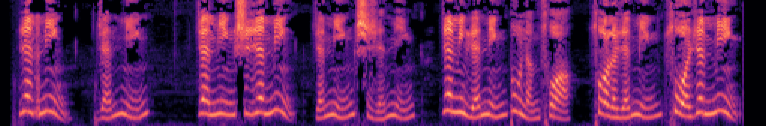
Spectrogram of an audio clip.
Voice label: chinese tongue twister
